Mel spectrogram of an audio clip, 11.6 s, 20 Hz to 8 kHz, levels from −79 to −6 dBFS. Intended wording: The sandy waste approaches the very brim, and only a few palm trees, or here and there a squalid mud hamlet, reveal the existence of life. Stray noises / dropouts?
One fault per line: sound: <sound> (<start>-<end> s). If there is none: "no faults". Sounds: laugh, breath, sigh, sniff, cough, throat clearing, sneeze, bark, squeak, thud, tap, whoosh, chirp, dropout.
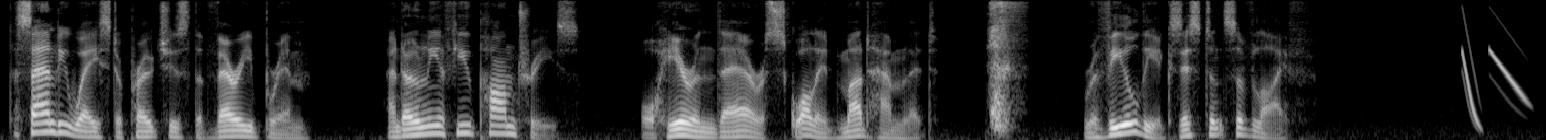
sound: sneeze (7.4-7.7 s)
sound: chirp (11.0-11.5 s)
